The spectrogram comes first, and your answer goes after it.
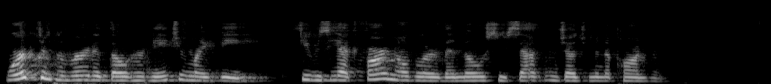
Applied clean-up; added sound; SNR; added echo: neural mask model DeepFilterNet 3.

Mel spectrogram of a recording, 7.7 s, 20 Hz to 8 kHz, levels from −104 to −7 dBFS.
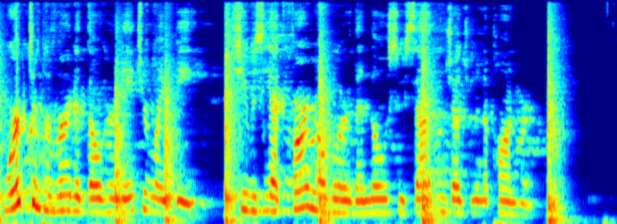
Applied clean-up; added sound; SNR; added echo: classical method WPE with log-MMSE.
